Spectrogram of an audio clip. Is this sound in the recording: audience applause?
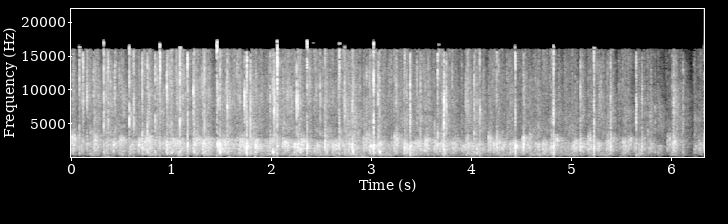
yes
